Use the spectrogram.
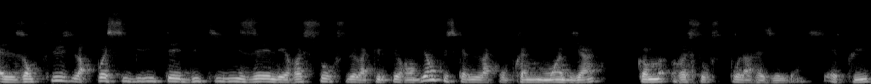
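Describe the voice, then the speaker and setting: A man's fairly slow speech at medium pitch, with ordinary pitch variation. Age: 60s. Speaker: professor. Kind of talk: lecture. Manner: halting.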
